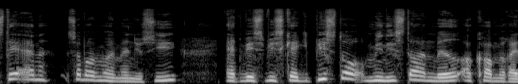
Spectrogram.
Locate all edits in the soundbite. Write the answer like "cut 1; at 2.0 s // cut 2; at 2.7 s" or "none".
none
